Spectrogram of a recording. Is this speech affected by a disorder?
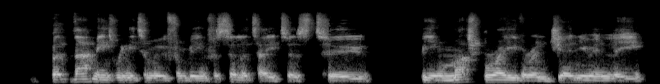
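No.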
